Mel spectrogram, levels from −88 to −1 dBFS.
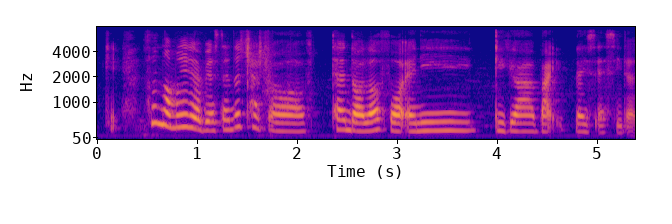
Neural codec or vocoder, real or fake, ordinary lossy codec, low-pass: none; real; none; 7.2 kHz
